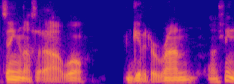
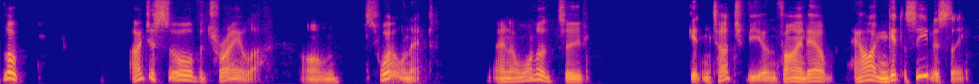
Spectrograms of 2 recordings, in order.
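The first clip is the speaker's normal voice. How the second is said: stretched-out, pitched-up American drawl; 6 semitones higher than usual. Retelling a phone call from Jack, a filmmaker, imitating Jack's American drawl. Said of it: "This American drawl".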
